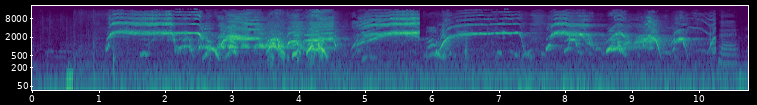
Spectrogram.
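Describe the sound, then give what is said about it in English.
Shrill, repeated screaming comes from a person riding a playground spinner with others aboard, in many high-pitched bursts separated by short breaks. “my friend, screaming on the spinny thingy”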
